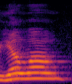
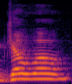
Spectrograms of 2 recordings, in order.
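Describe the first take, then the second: First: The word begins with a Y sound. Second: The word begins with a J sound. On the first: "for those who want to hear Yowo" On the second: "For those who want to hear Jowo"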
